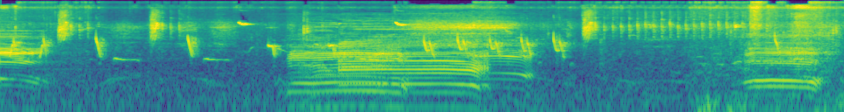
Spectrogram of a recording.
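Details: Village cows walking together toward the fields in the morning, calling out: one long, steady, harmonic moo in the middle and a shorter one at the end, with busy bird chirps throughout.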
